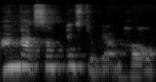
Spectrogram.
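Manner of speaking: put-on German accent rant. Quoting a woman's Twitter voice message to a co-speaker, in her German accent. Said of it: "with her German accent".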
